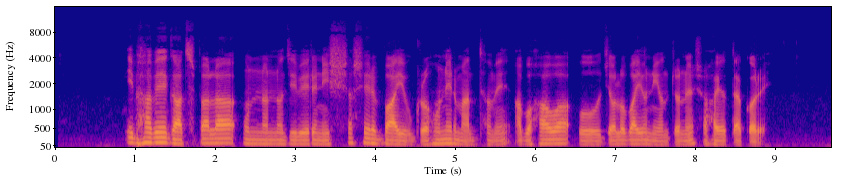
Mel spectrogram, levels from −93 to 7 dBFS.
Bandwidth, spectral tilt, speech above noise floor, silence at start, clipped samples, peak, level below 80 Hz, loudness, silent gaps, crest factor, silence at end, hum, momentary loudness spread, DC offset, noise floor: 7.2 kHz; -8.5 dB/octave; 39 dB; 0.9 s; under 0.1%; -8 dBFS; -44 dBFS; -25 LUFS; none; 18 dB; 0.85 s; none; 9 LU; under 0.1%; -63 dBFS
